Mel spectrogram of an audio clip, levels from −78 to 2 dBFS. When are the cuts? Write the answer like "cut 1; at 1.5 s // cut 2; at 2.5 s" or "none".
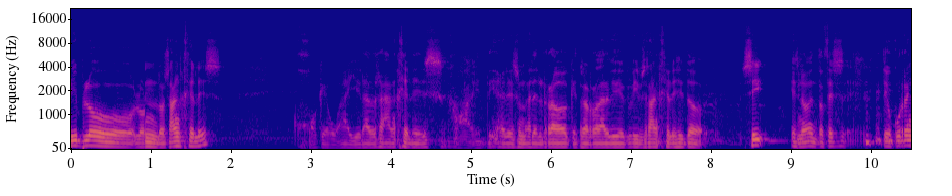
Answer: cut 1; at 0.9 s // cut 2; at 5.8 s // cut 3; at 6.4 s // cut 4; at 7.2 s // cut 5; at 9.1 s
